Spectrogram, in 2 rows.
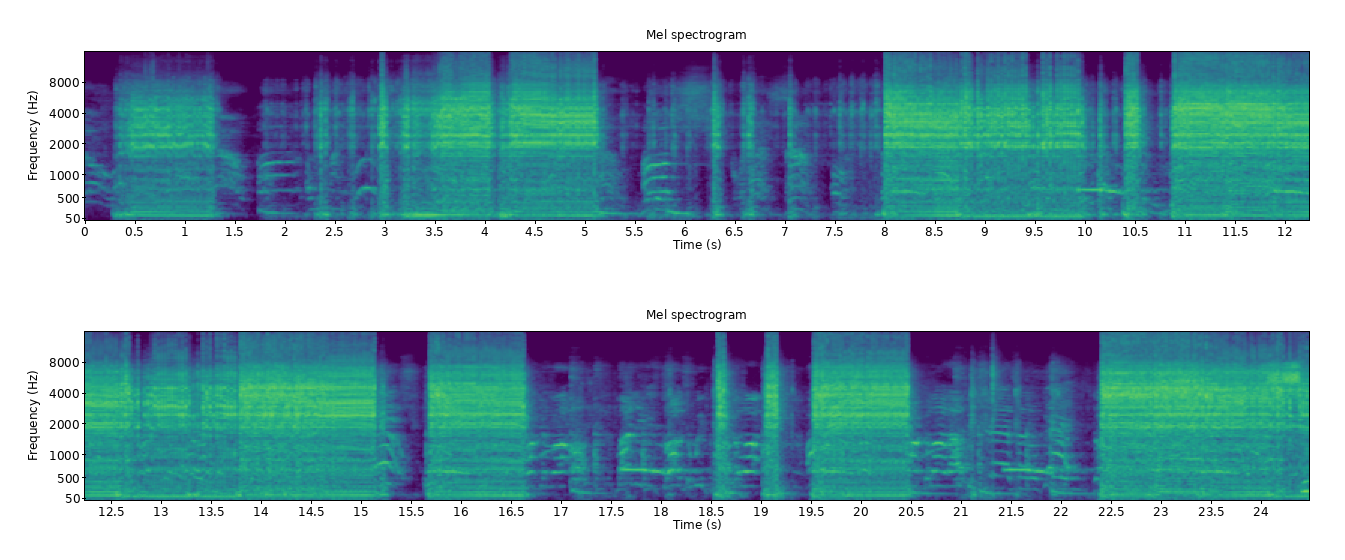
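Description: A small paper-cone speaker driver pushed to extreme excursion on bass-boosted music. The sound is loud, distorted and breaking up, with the strongest stretch from about 8 to 15 seconds in and another near the end, and quieter gaps between.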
